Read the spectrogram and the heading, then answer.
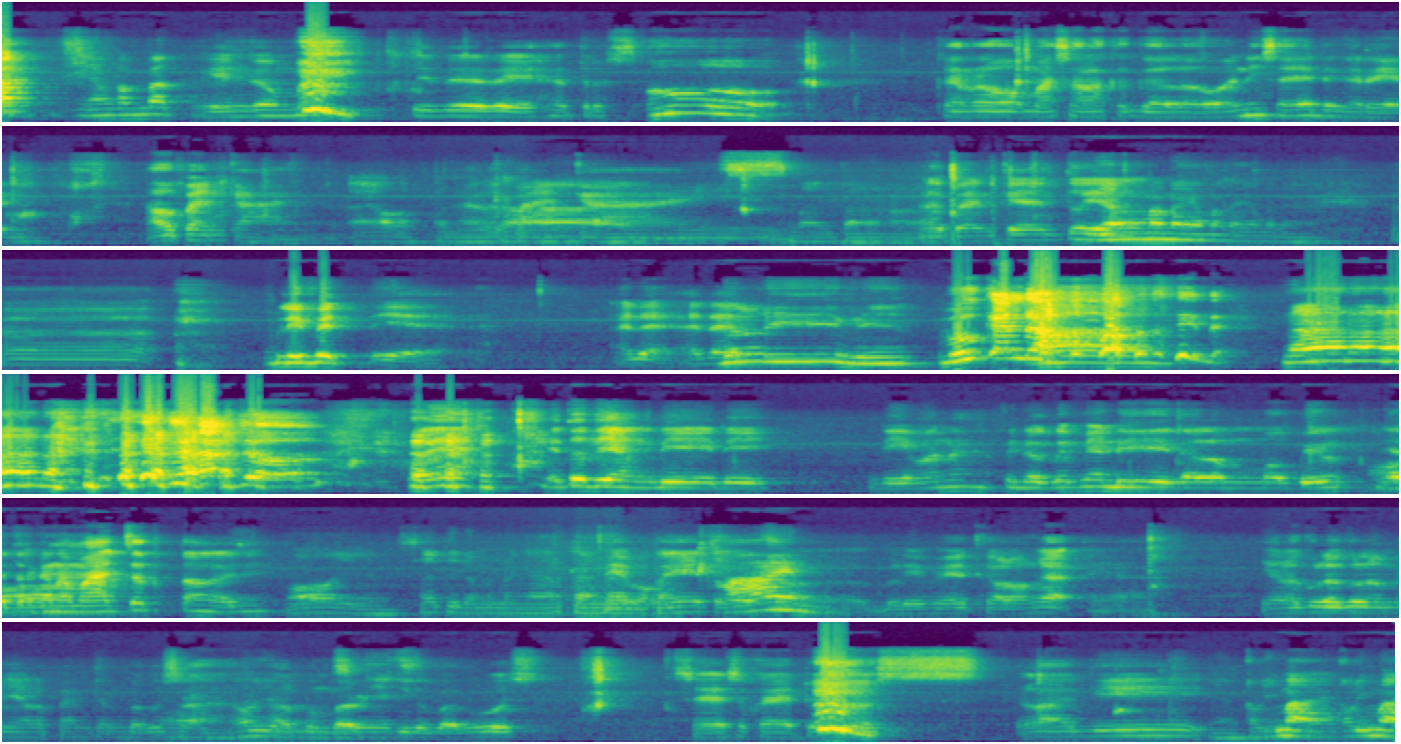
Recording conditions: poor microphone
